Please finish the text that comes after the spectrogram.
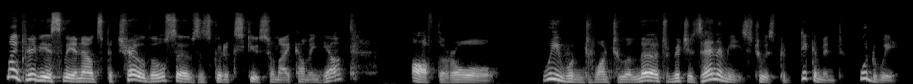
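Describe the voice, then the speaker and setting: An actor playing a cold, scheming noble earl in a radio play, speaking with smooth, condescending menace. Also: male voice, medium pitch, sing-song, moderate pace, warm tone. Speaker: villainous earl.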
